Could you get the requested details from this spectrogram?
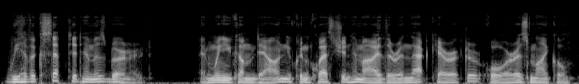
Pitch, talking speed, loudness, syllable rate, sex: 100 Hz, 230 wpm, -20 LUFS, 5.8 syllables/s, male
